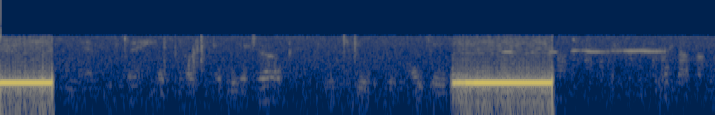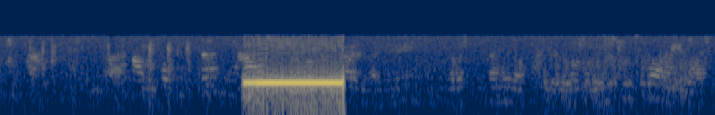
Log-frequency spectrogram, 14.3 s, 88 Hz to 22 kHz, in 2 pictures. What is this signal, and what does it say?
Ringback tone (Europe, 425 Hz), with speech.
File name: out- -2013- - - .95712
